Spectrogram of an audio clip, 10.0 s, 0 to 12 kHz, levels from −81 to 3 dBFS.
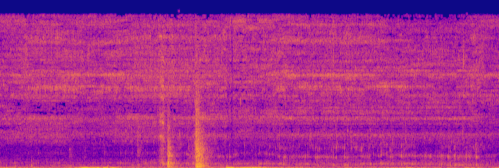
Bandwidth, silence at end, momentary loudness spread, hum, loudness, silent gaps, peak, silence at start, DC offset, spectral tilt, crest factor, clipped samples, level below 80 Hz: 11.5 kHz; 0 s; 8 LU; none; -20 LUFS; none; -4 dBFS; 0 s; under 0.1%; -2.5 dB/octave; 14 dB; under 0.1%; -22 dBFS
